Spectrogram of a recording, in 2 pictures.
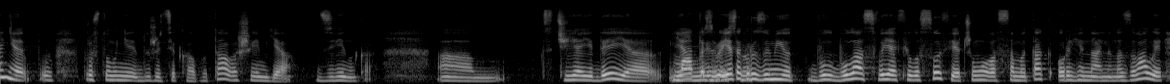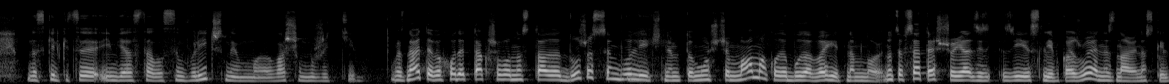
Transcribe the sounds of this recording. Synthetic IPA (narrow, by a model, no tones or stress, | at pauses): nʲːɐpɾɔst̪ɔmenʲid̪uʒɛt͡sʲikɑʋɔt̪aʋɑʃɐimja̰ | zʲʋʲinkɐ̰ | ɛ̥t͡ʃɪjaid̪ɛjɐjmjat̪akrɔzʊmʲijʊbʊbʊlˠɑsʋɔjafʲilˠɔsɔfʲijɐt͡ʃɔmuʋɑsːɑmɛt̪ɑkɔɾɪɦʲɪnɑlʲnɔnɐzʋɑlˠɪnɐskʲilʲkɪt̪sɛjimjast̪ɑlˠɐsɪmʋɔlʲit͡ʃnɪmʋːɑʃɔmʊʒɪtʲːḭ | ʋɪznɑjet̪ɛʋɪxɔd̪ɪt̚ʲt̪ɑkʃt͡ʃɔʋɔnɔst̪ɑlˠɐd̪uʒɛsɪmʋɔlʲit͡ʃnɪmt̪ɔmuʃt͡ʃɔmɑmɐkɔlˠɪbulˠɐʋɐɦʲit̪nɐmnɔjʊ̰nut̪sɛwsɛt̪ɛʃt͡ʃɔjazzʲjijisʲlʲiwkɐʒujanɛznɑjʊnɐskʲilʲ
